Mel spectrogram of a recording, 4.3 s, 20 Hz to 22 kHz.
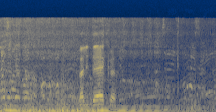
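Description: Honda CBR900RR sport motorcycle's inline-four engine running with a steady low rumble, which drops away about three seconds in as the bike pulls off. Voices call out over it.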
